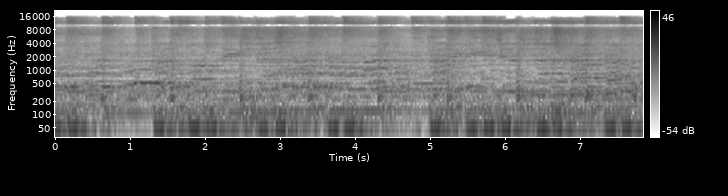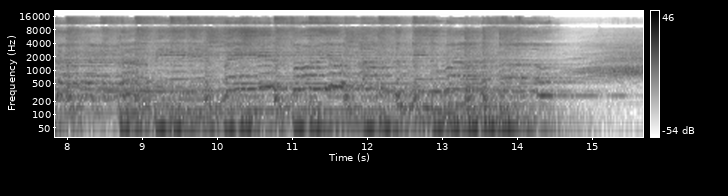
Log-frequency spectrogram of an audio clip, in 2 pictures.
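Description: Live pop-rock song with singing, amplified through a concert hall's PA, with heavy bass. About fourteen seconds in the music breaks off abruptly to quieter crowd murmur.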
